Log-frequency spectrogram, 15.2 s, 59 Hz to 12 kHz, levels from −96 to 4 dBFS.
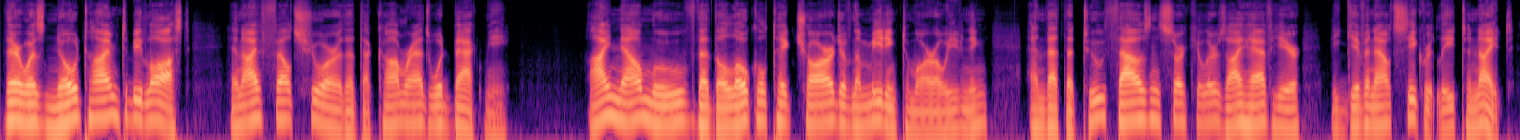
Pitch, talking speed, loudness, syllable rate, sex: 110 Hz, 180 wpm, -20 LUFS, 4.7 syllables/s, male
